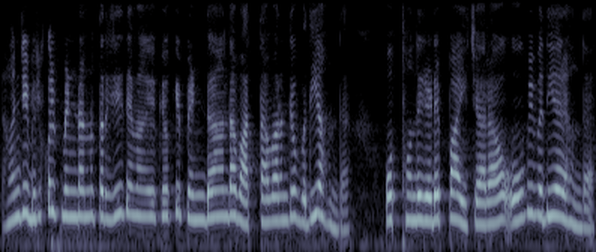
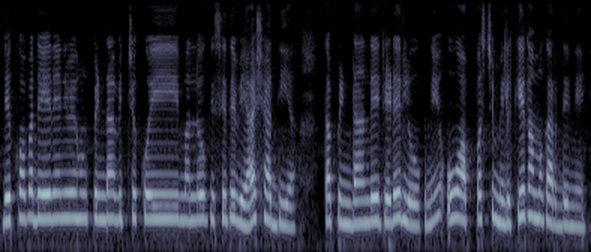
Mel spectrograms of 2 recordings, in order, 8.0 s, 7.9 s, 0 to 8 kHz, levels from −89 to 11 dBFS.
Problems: constant background noise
